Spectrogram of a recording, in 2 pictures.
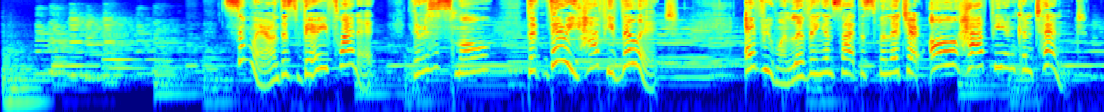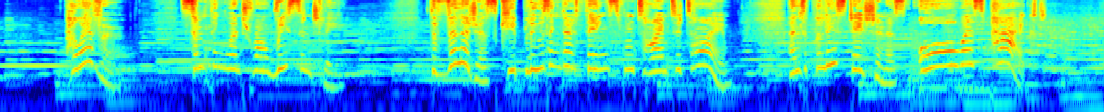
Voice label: Children story telling

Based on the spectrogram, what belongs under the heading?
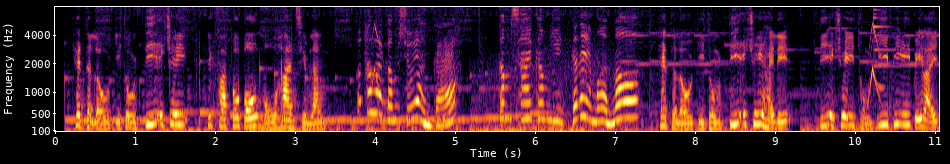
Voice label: Girl Voice

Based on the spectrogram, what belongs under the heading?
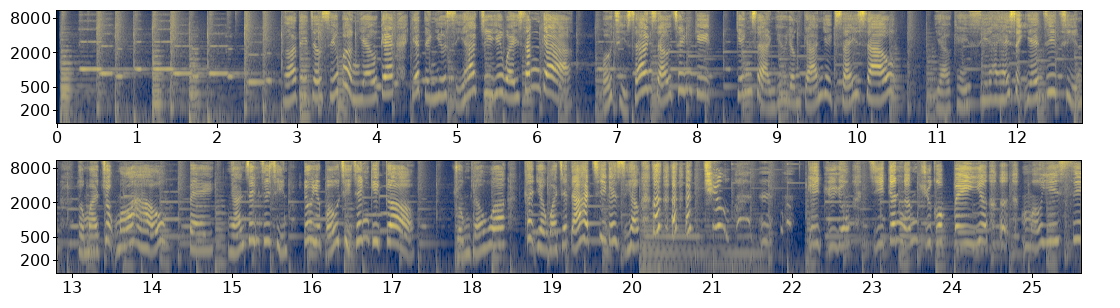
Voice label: Girl Voice

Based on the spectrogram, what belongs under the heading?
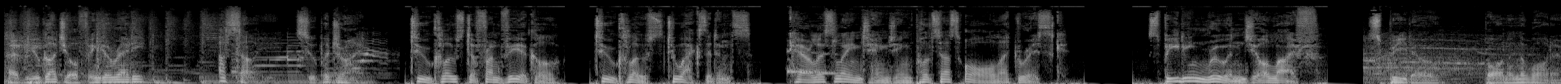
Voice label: Mixed Ads

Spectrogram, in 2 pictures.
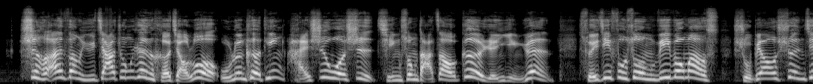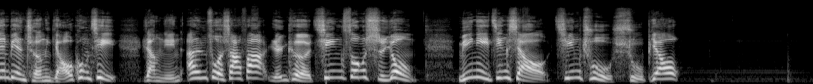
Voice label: Taiwanese

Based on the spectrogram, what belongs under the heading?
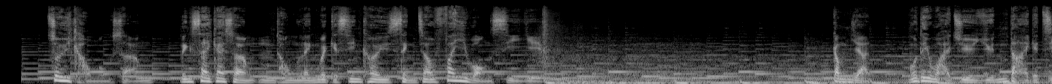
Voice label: Exchange Cantonese

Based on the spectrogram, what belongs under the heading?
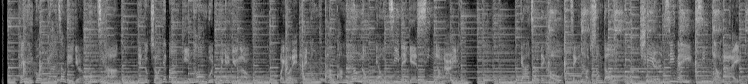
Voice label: Cheer TVC

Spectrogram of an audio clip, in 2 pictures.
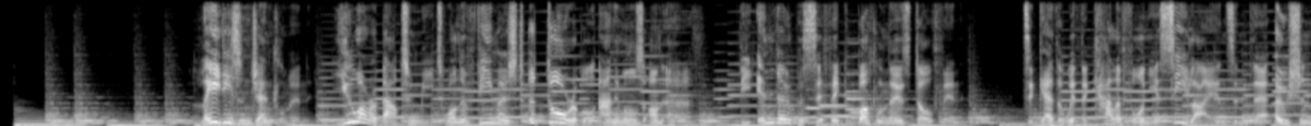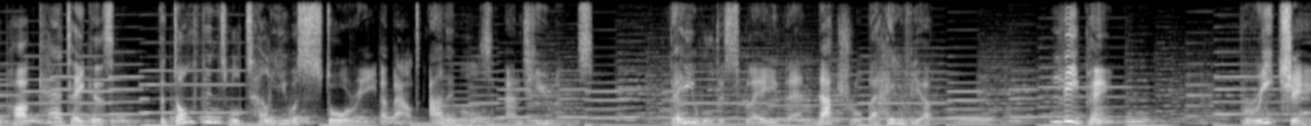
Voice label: Ad; sea dreams

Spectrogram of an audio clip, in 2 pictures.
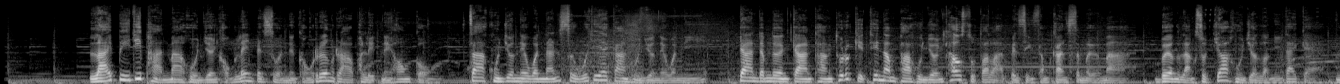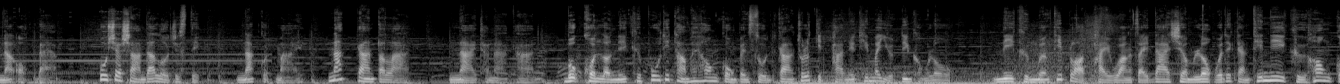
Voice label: Thai; BrandHK Thai MadeInHK

